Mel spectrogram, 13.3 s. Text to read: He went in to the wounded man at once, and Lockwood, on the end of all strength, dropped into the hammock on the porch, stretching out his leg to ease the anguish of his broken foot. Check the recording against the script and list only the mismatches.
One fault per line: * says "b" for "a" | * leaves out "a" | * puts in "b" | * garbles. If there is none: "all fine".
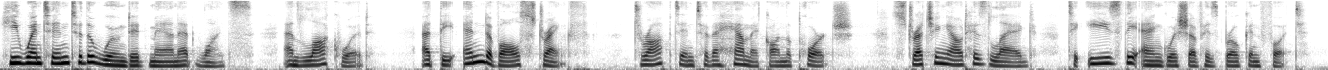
* says "at" for "on"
